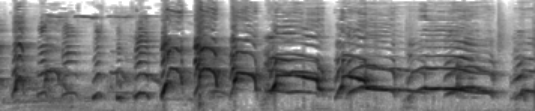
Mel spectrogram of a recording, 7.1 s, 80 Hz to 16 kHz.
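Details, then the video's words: Several six-week-old Alaskan Malamute pups howl for their mother to feed them while she holds back; overlapping, arching high whines and yelping howls rise and fall in quick succession and keep rising and falling throughout. "Alaskan Malamutes Pups 6 Weeks old howling"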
